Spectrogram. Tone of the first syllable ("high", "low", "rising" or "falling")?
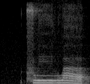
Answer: high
